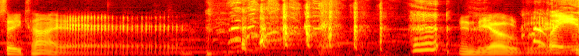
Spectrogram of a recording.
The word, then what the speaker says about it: satyr: It's pronounced satire.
